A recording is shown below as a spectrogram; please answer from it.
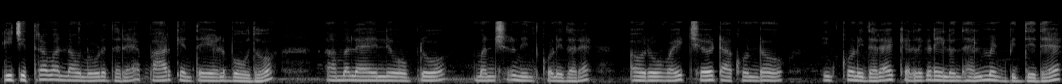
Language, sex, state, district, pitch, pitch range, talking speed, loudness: Kannada, female, Karnataka, Bijapur, 185 Hz, 175-205 Hz, 140 wpm, -27 LUFS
